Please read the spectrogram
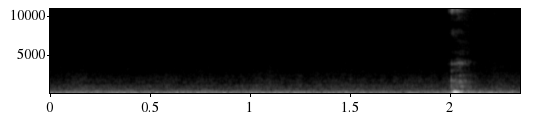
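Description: A steady low rumble of background ambience with no distinct events.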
